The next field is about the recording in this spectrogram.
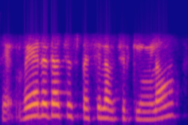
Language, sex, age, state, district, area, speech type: Tamil, female, 18-30, Tamil Nadu, Tiruppur, rural, conversation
